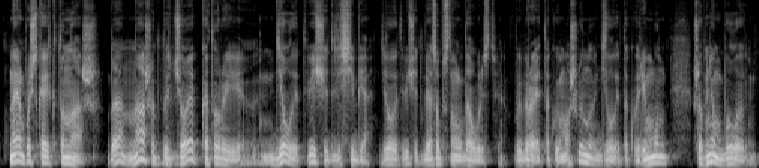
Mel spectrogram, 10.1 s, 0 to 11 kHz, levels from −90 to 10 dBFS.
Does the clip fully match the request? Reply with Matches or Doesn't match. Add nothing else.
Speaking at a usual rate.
Doesn't match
